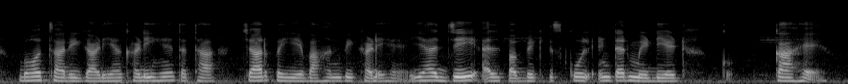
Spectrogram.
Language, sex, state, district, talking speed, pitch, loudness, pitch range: Hindi, female, Uttar Pradesh, Varanasi, 135 wpm, 165 Hz, -27 LUFS, 155-175 Hz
